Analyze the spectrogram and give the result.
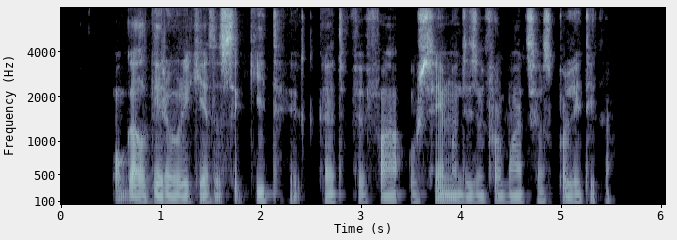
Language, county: Lithuanian, Alytus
